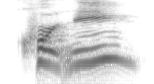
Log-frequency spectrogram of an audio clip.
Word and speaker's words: Courtenay: It is at Courtney again like Cortine. It is pronounced Courtney but I spell it Cortine.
